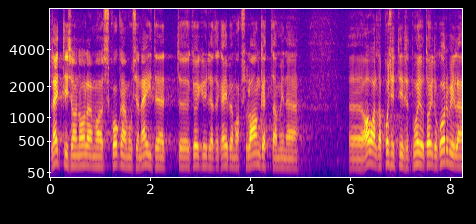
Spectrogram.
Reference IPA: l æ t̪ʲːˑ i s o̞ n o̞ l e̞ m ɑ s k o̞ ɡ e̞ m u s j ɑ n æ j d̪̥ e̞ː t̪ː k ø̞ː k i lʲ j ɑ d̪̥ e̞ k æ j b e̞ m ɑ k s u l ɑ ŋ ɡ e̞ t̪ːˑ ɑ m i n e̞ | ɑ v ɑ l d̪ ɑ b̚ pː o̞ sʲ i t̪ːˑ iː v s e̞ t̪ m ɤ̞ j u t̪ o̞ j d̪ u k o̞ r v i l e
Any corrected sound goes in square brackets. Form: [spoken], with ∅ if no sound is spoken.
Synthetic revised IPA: l æ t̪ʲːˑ i s o̞ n o̞ l e̞ m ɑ s k o̞ ɡ e̞ m u s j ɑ n æ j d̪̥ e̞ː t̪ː k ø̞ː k i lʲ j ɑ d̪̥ e̞ k æ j b e̞ m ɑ k s u l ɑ ŋ ɡ e̞ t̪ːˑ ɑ m i n e̞ | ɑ v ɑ l d̪ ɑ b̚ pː o̞ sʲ i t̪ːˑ iː v s e̞ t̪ m ɤ̞ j u t̪ o̞ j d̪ u k o̞ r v i l e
